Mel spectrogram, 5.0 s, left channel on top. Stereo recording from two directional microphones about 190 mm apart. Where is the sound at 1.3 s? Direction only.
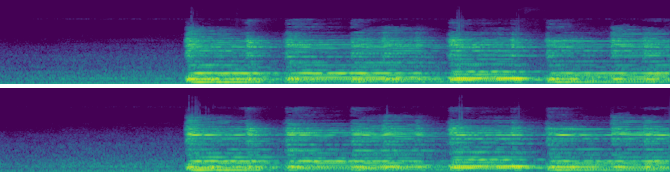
25° right (ahead or behind).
